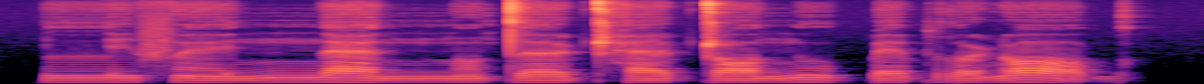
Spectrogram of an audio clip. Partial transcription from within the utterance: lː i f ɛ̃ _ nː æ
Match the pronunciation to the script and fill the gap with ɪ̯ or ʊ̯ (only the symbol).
ɪ̯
